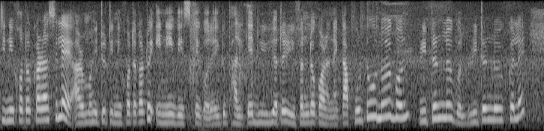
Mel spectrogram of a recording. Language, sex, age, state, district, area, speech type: Assamese, female, 18-30, Assam, Kamrup Metropolitan, urban, spontaneous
